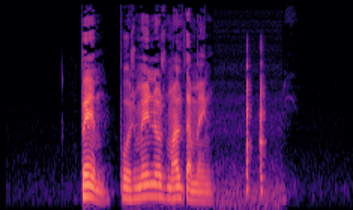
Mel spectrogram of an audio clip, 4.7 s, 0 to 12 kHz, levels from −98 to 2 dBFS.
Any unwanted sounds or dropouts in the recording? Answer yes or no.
yes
